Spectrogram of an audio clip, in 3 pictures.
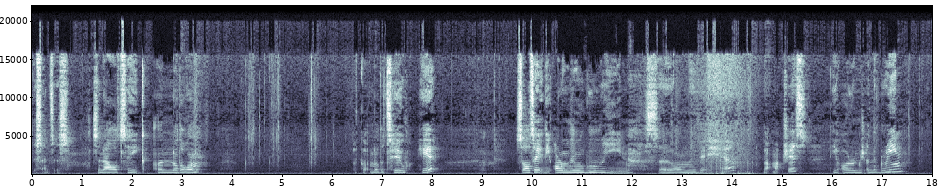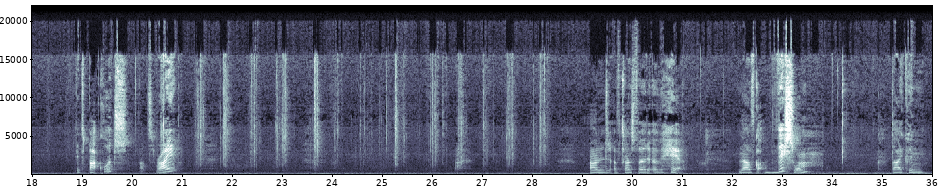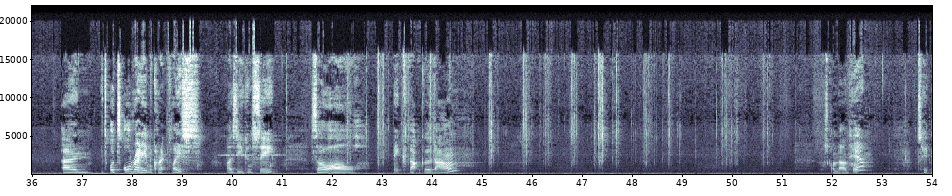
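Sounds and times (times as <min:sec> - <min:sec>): puzzle cube plastic clicks: 0:04.2 - 0:05.8, 0:21.2 - 0:26.3, 0:26.9 - 0:28.4, 0:42.3 - 0:44.1, 0:45.0 - 0:50.9.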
